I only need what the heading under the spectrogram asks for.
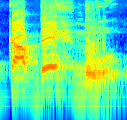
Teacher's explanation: Se você pegar uma palavra como caderno, por exemplo, você vê que a penúltima sílaba ela tem uma pronúncia mais forte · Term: paroxítonas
